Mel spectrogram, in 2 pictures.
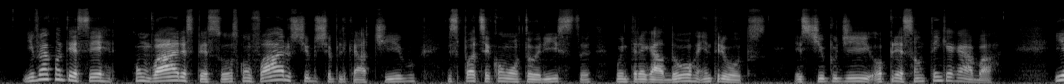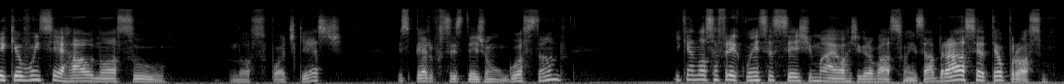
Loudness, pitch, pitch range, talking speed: -27 LUFS, 135 Hz, 120-170 Hz, 160 wpm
